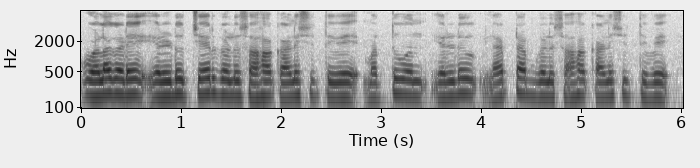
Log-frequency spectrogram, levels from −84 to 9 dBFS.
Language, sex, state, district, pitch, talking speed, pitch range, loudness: Kannada, male, Karnataka, Bangalore, 165 Hz, 130 wpm, 155-175 Hz, -16 LUFS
